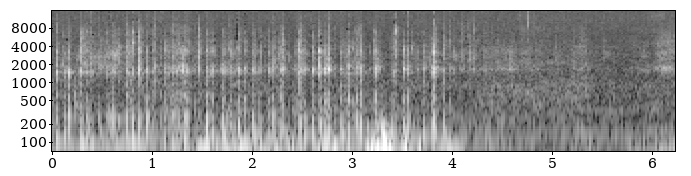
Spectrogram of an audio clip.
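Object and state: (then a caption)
Rubber spiky ball tapped and scratched. Fingertips and nails tap and scratch the spikes of a hand-sized orange spiky rubber squishy ball. A dense run of soft, quick clicks and scratchy rustles over a low rumble lasts about four seconds, peaking briefly near the end, then fades to near silence.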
